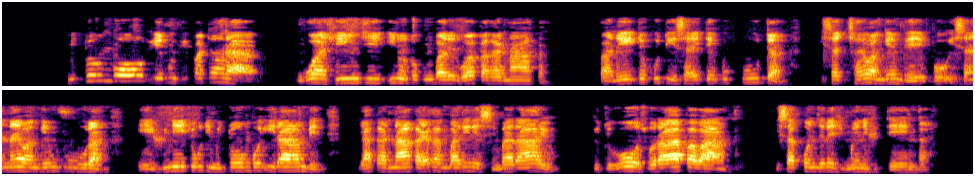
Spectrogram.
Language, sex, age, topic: Ndau, female, 36-49, health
